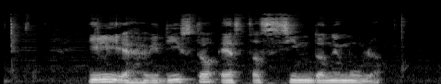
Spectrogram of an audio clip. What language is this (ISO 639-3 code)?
epo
